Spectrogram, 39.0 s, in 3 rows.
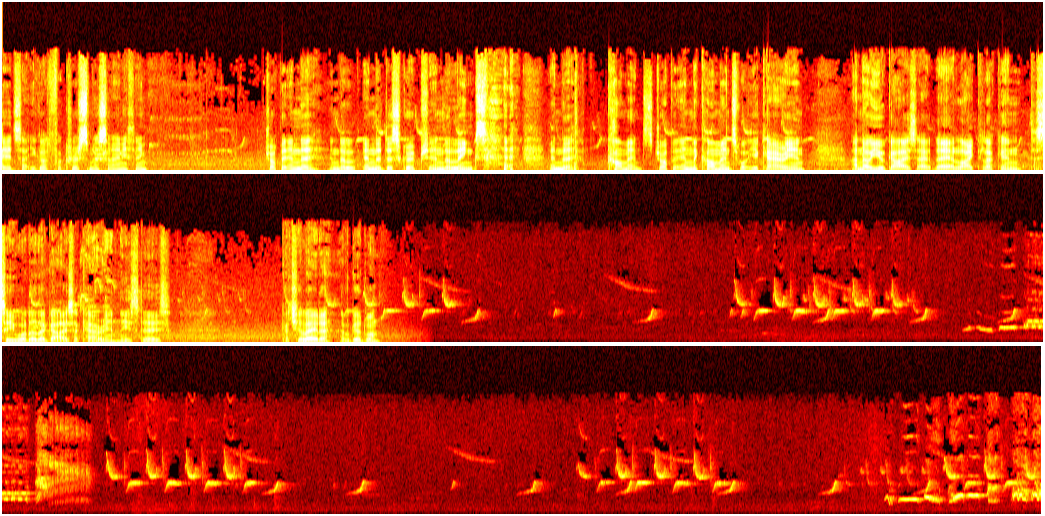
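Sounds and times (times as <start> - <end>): small birds chirping: 0.0 - 39.0
bird warbling: 1.1 - 3.1.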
